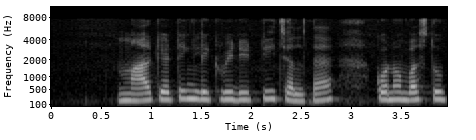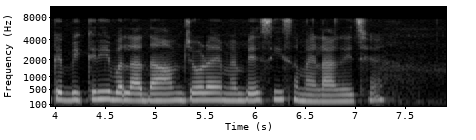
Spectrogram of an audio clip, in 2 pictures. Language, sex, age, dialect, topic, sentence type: Maithili, female, 36-40, Bajjika, banking, statement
